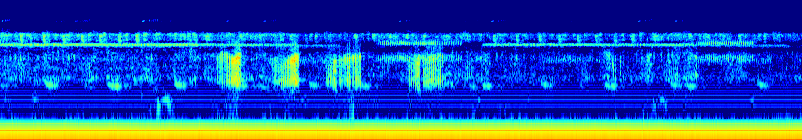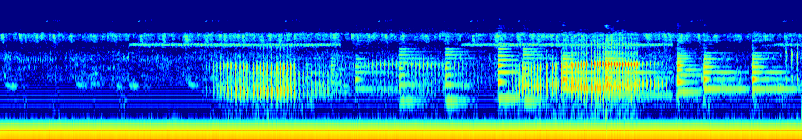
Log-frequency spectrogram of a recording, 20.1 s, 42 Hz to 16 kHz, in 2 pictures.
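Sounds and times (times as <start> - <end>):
deep frog croak: 0.0 - 20.0
frogs croaking: 0.0 - 20.0
insects chirring: 0.0 - 20.0.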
